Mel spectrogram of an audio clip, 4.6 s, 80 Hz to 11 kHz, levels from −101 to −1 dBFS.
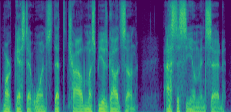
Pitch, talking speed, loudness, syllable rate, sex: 80 Hz, 220 wpm, -22 LUFS, 5.1 syllables/s, male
